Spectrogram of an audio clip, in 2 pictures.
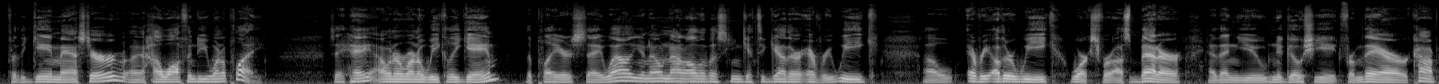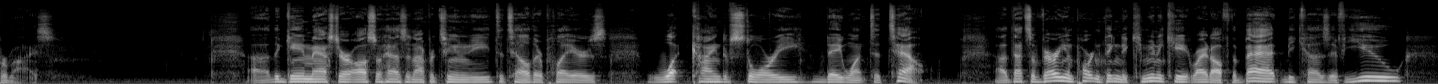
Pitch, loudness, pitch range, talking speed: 115 Hz, -22 LUFS, 105-130 Hz, 180 wpm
